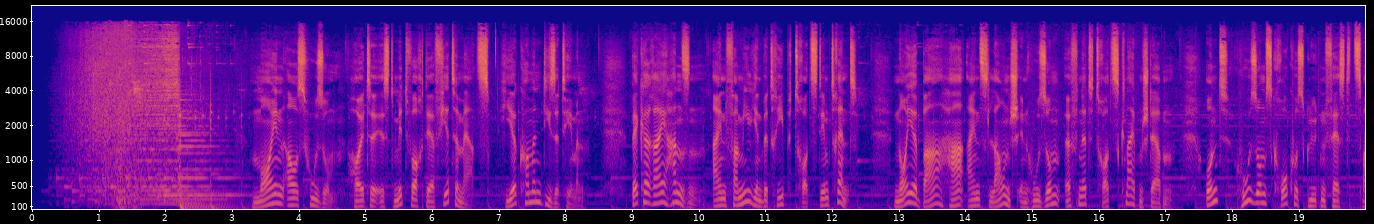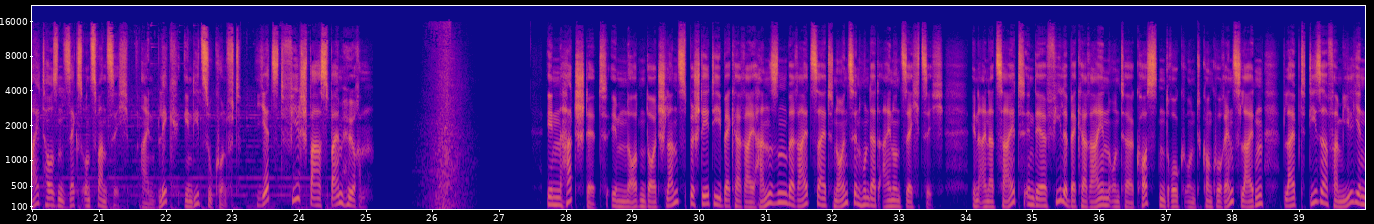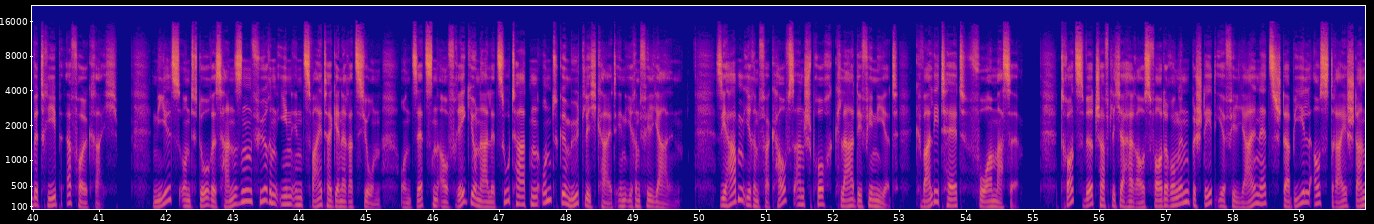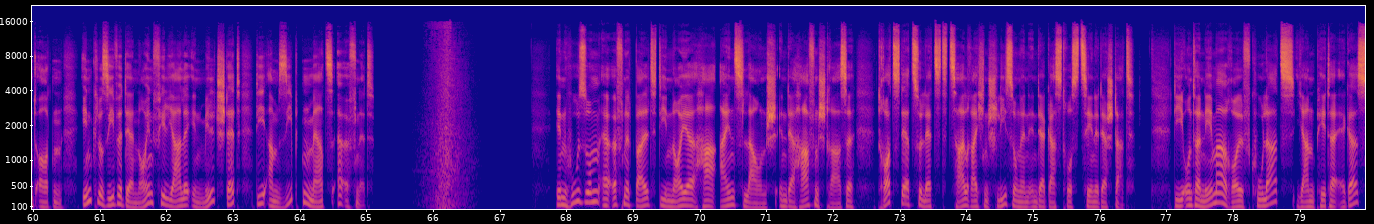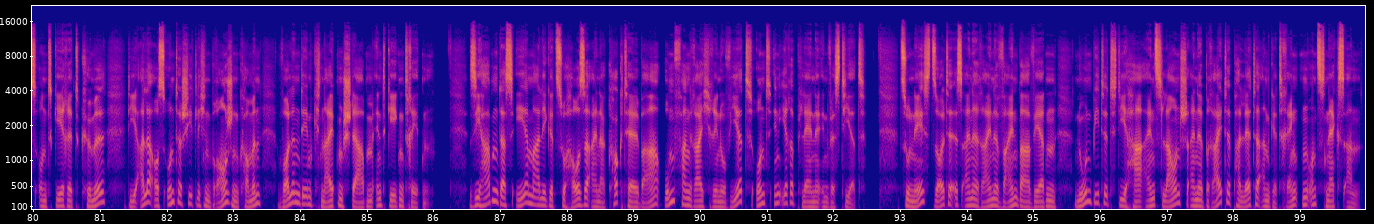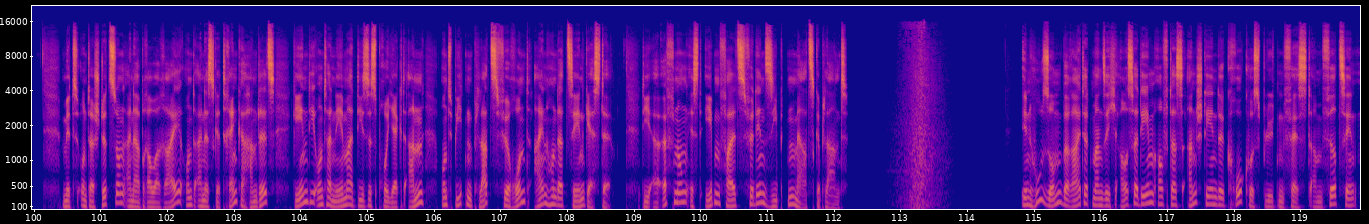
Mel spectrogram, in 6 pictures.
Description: Was bewegt Husum heute? In unserem regionalen Nachrichten-Podcast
